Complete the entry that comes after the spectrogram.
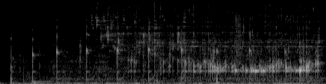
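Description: Classic Rioja wine pours into a glass, starting with a few soft drips and building into a steady gurgling stream whose pitch rises as the glass fills, with no voices.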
